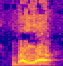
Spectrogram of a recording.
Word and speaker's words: via: இதை உச்சரிக்கும் போது வயான்னு உச்சரிக்கணும், வாயான்னு உச்சரிக்க கூடாது. சரி, அடுத்து பாருங்க.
